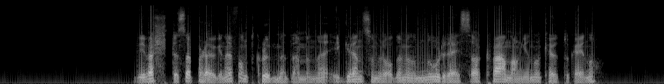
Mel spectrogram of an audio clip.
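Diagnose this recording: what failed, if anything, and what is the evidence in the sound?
Video or display buzz runs throughout the speech: a faint 75 Hz buzz with hash above it, well below the voice. This points to the analogue wiring, where a monitor or video cable running at a 75 Hz field rate couples its refresh interference into the audio path.

Block size mismatch (truncated) is also present throughout: a 43.1 Hz buzz, with the speech running 1.12 times fast at about its normal pitch. This is a driver or buffer fault. One stage writes longer blocks than the next reads, which fits a 1024-sample read block, so each block's tail is discarded.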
